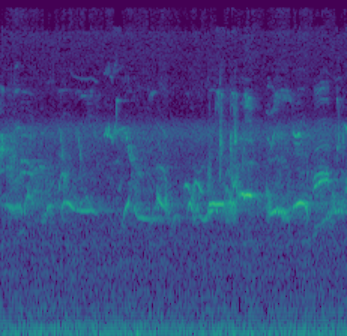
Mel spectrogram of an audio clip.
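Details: Early summer birdsong near Copenhagen at half past three in the morning, a chorus of faint whistles, trills and slurred notes from several birds against constant background noise.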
